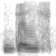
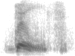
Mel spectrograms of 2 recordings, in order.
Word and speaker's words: Dais: Dez Kelly. D-A-I-S. Dez. – Lois Dez Kelly. – No, Dez. Dez. Dez. As in the days of the week.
